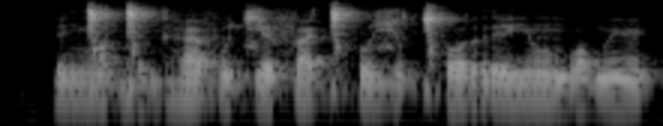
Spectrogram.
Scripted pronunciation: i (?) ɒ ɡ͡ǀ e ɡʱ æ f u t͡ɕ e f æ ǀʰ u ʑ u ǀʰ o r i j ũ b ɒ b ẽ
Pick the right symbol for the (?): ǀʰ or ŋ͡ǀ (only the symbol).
ŋ͡ǀ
